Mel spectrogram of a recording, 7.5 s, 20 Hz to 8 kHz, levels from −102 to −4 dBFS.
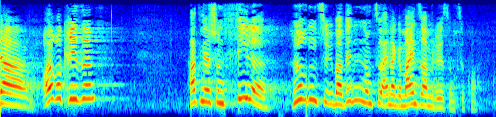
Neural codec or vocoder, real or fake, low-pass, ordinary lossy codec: none; real; 7.2 kHz; none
